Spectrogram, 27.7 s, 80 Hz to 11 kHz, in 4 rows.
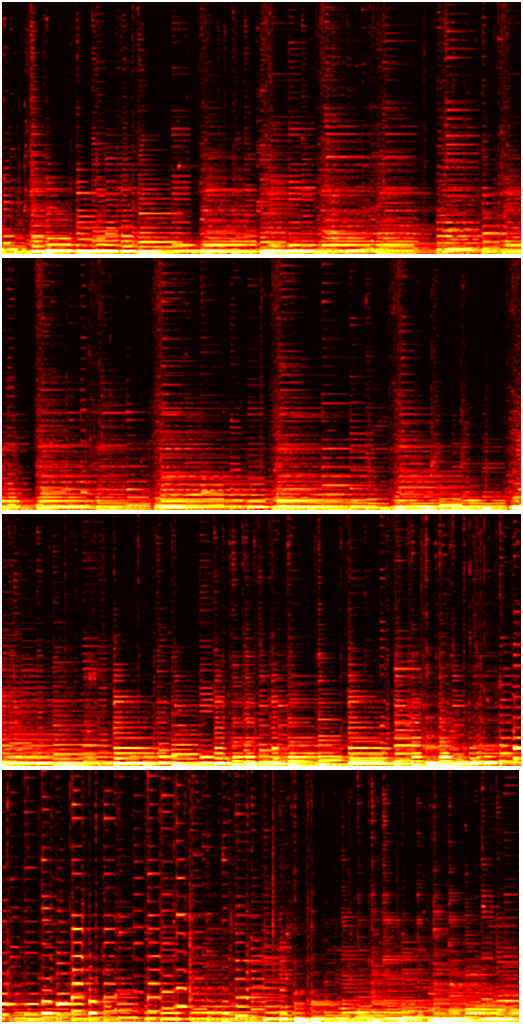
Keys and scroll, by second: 1.4 typing, 2.9 typing, 3.4 Escape, 4.1 `, 5.5 Escape, 7.7-8.4 typing, 12.8 typing, 14.8 typing, 15.2 Delete, 16.7-17.6 typing, 18.7-19.7 typing, 20.7-21.5 typing, 27.0-27.6 typing.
